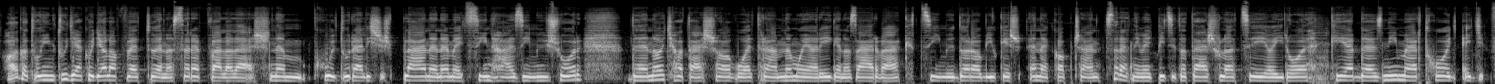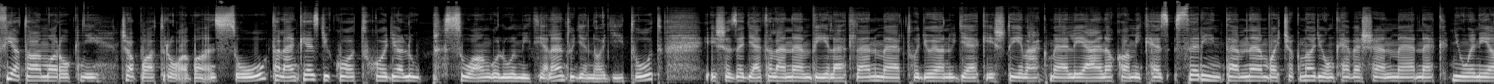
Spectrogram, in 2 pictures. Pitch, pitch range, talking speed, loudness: 180 Hz, 165-210 Hz, 155 wpm, -13 LUFS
